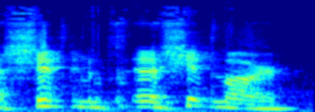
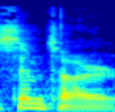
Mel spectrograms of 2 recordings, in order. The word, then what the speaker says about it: scimitar: It's a Scimitar, right? No. Well, I mean, yeah, you're saying it wrong. It's a sim.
